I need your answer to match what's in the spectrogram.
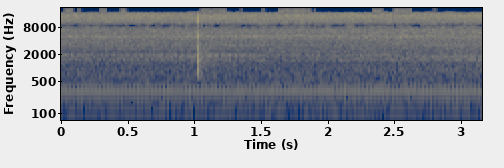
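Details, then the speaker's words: New 2021 Becker VTLF 2.250 dry rotary vane vacuum pump on a CNC router, zones being closed off; smooth constant hum with one brief tick, sounds very strong under full load, healthy. "you can see under full load this vacuum pump still sounds very good very strong and pulls a lot of vacuum"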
